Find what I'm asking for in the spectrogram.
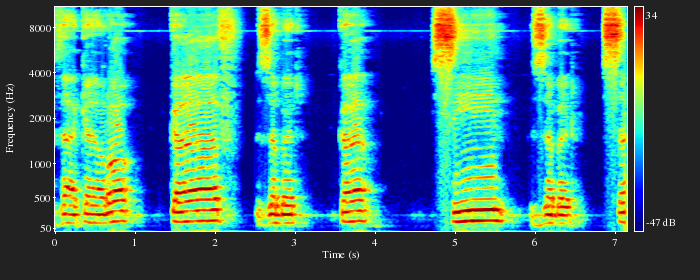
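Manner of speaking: slow, clear qaida spelling chant; measured teacher recitation; slow syllable drill. Shown as a demonstration. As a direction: spell each letter and vowel out for the children.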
